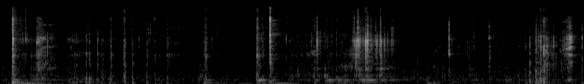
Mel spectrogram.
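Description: A metal blade carves a solid, dry, cream-white bar of soap, shaving thin flakes off into the hand. Crisp, bright scraping and crackling strokes come in short bursts with quiet gaps between them, each ending dry with no ring.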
